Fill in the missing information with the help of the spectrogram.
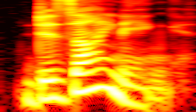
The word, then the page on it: designing: dizáiniŋ; ディザイニン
